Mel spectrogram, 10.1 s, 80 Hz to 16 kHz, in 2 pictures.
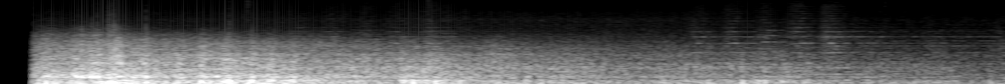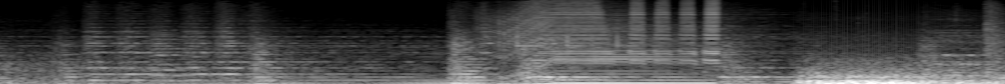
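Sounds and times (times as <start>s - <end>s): thunderclap with rolling rumble: 0.2s - 5.3s.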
